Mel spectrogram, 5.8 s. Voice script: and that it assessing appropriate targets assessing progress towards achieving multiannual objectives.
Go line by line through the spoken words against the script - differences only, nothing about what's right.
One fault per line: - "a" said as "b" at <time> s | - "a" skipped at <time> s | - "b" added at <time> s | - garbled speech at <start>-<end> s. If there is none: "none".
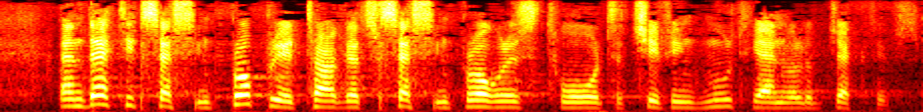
none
